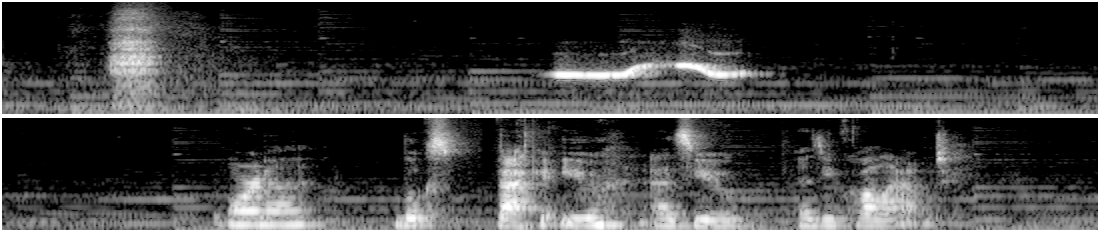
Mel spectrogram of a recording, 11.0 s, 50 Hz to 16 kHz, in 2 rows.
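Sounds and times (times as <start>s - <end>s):
brief breathy rush: 0.4s - 1.5s
short human whistle: 2.7s - 3.8s
speech: 6.6s - 10.4s.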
